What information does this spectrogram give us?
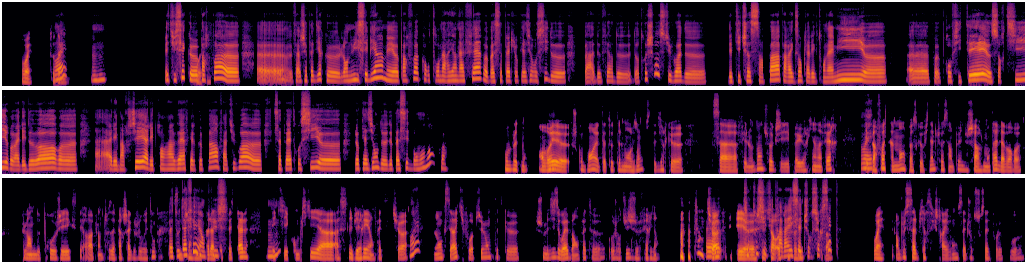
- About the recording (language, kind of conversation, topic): French, advice, Comment éviter le burnout créatif quand on gère trop de projets en même temps ?
- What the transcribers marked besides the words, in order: unintelligible speech; chuckle; unintelligible speech; unintelligible speech; tapping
